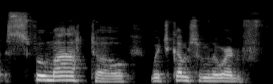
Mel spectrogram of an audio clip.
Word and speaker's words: sfumato: painters venetian painters and in italian it's called sfumato which comes from the word fumada is the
